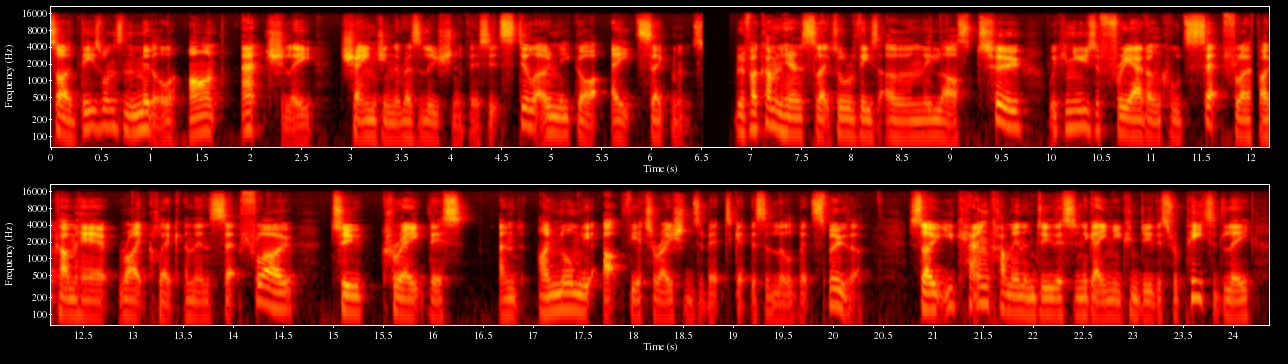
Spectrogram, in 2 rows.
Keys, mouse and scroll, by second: 0.1 scroll up 1, 0.5 middle click, 1.1 Tab, 2.6 middle click, 4.7-5.9 scroll down 1, 6.0 middle click, 6.5-7.0 scroll up 1, 7.7 shift+click, 8.8 shift+click, 9.5 middle click, 11.3-11.6 scroll up 1, 20.5-20.8 scroll down 1, 21.1 middle click.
